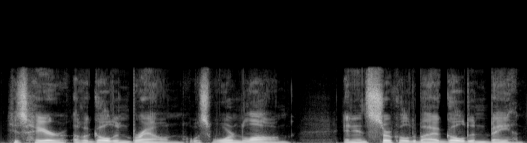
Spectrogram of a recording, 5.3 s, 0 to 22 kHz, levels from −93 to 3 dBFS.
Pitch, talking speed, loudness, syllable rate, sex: 110 Hz, 170 wpm, -17 LUFS, 4.1 syllables/s, male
